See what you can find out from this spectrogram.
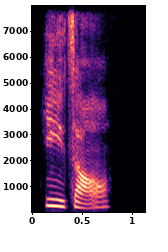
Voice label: "一早", Chinese

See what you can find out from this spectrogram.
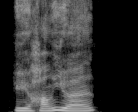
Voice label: "宇航员", Chinese

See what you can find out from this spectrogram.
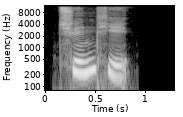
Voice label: "群体", Chinese

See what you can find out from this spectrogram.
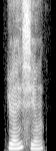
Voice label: "原型", Chinese

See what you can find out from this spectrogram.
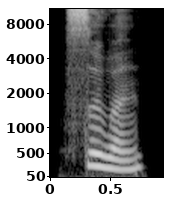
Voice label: "斯文", Chinese

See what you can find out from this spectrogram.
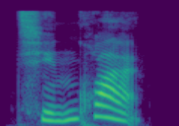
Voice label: "勤快", Chinese

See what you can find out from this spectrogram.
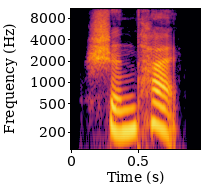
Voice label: "神态", Chinese

